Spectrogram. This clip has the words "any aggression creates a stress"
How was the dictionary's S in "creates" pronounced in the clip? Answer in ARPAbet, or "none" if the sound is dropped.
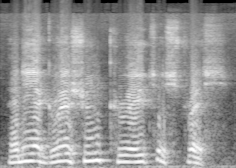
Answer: S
